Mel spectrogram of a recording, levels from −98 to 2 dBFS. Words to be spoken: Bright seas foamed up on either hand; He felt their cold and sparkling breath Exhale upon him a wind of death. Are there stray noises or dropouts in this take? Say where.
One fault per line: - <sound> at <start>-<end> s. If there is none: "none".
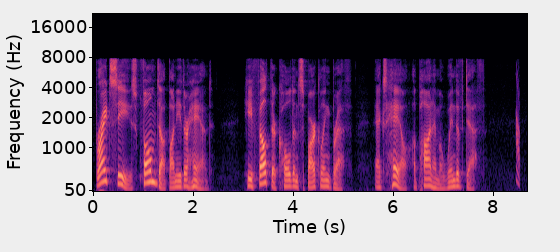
- chirp at 8.4-8.5 s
